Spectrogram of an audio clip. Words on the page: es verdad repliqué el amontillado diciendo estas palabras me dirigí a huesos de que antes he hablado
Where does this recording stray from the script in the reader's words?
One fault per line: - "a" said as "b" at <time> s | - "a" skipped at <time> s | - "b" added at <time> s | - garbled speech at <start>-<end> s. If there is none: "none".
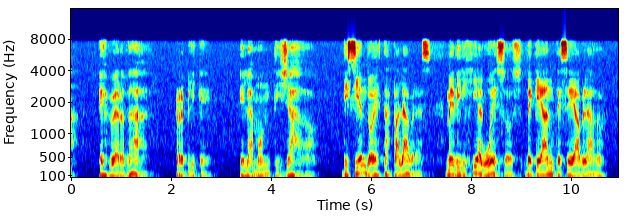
none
